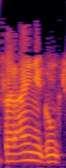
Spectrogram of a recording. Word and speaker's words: Vereinigung: Vereinigung, czyli zjednoczenie na przykład. Czyli to jest V, u nich V to jest wymawiane jako F.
